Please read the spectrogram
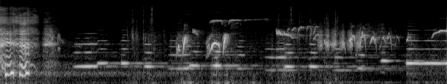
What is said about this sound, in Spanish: Un águila calva. Así es.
